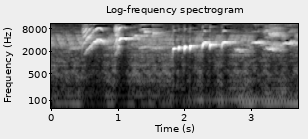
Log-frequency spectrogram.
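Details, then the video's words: Bird singing after its night bath, intended to spur lazy birds to sing: a few high falling whistles, then a burst of quick, bright chirped notes and softer trailing whistles. "Perangsang Burung Malas Bunyi || Habis Mandi Malam Langsung Cor Dor"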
